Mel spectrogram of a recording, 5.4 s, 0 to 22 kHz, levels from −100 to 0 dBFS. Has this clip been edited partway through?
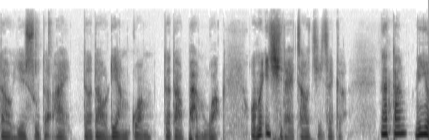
no; 0 cuts

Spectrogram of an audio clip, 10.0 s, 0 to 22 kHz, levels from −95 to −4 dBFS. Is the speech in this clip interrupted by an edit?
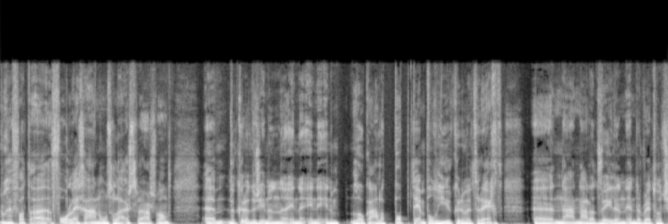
no; 0 cuts

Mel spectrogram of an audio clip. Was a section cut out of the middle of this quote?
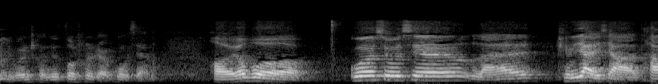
yes; 1 cut; at 5.6 s

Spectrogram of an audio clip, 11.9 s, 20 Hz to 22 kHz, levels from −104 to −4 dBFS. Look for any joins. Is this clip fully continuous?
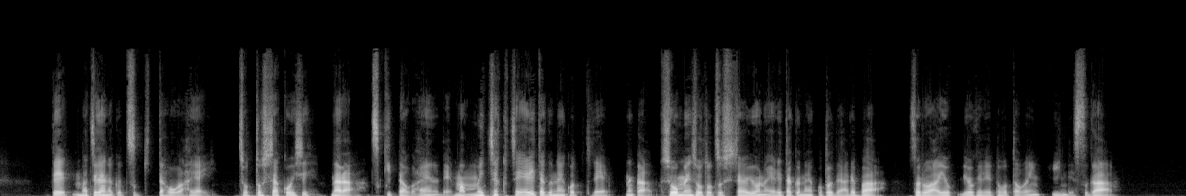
no; 4 cuts; at 2.3 s, 3.2 s, 6.2 s, 9.0 s

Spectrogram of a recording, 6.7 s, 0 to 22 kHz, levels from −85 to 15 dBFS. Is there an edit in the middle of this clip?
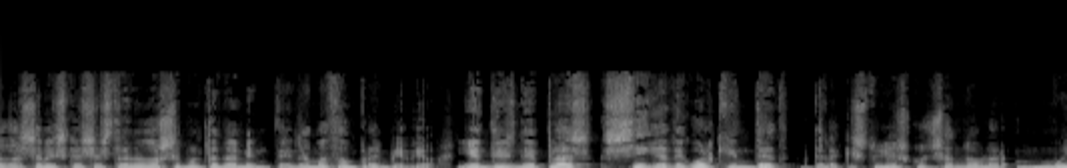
yes; 1 cut; at 2.8 s

